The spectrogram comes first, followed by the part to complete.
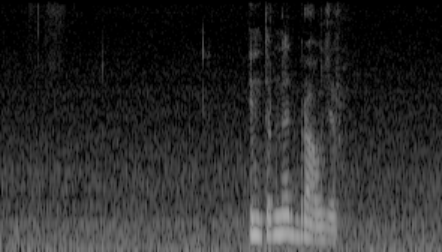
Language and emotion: Russian, neutral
